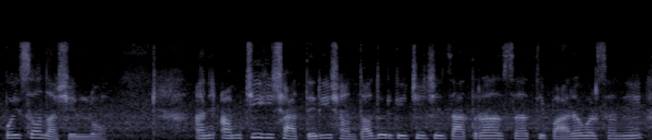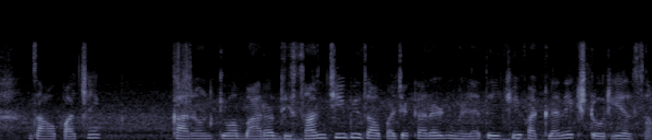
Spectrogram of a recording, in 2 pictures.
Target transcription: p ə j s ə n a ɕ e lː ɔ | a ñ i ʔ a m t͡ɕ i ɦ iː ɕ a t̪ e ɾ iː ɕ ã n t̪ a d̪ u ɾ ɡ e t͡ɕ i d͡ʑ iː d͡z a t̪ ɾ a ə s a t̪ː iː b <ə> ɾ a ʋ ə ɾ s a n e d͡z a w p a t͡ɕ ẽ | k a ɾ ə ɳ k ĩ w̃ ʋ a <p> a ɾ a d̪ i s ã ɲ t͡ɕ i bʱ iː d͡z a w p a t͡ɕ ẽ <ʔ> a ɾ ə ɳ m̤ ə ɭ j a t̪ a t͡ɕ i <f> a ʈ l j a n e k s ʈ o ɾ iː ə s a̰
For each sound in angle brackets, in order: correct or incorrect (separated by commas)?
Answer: incorrect, incorrect, incorrect, correct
